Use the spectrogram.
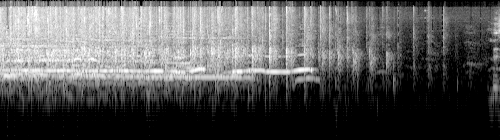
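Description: A church congregation applauds loudly at a consecration service for servants of God. Loud clapping and crowd noise rise under a sustained voice, then fade into scattered, fading claps.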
